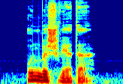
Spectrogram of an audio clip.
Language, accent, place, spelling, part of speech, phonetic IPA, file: German, Germany, Berlin, unbeschwerter, adjective, [ˈʊnbəˌʃveːɐ̯tɐ], De-unbeschwerter.ogg
- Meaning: 1. comparative degree of unbeschwert 2. inflection of unbeschwert: strong/mixed nominative masculine singular 3. inflection of unbeschwert: strong genitive/dative feminine singular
